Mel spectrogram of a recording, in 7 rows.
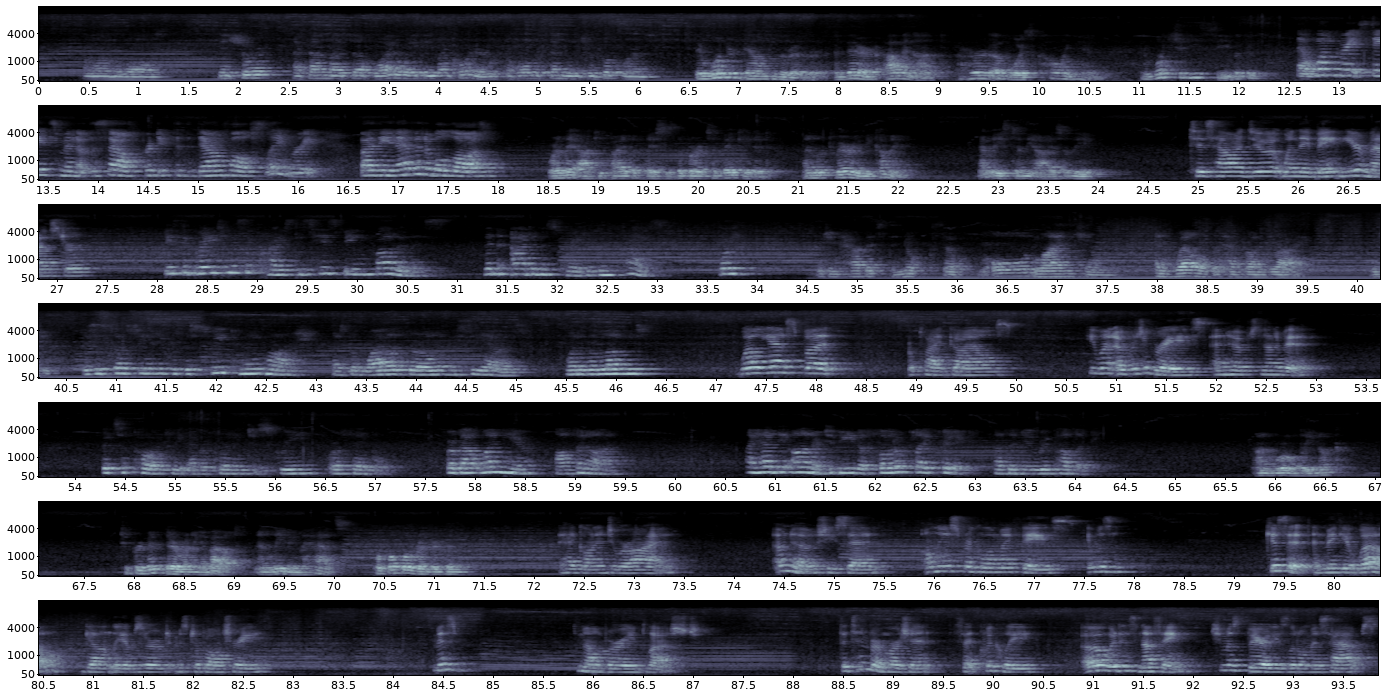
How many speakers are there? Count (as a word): eight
